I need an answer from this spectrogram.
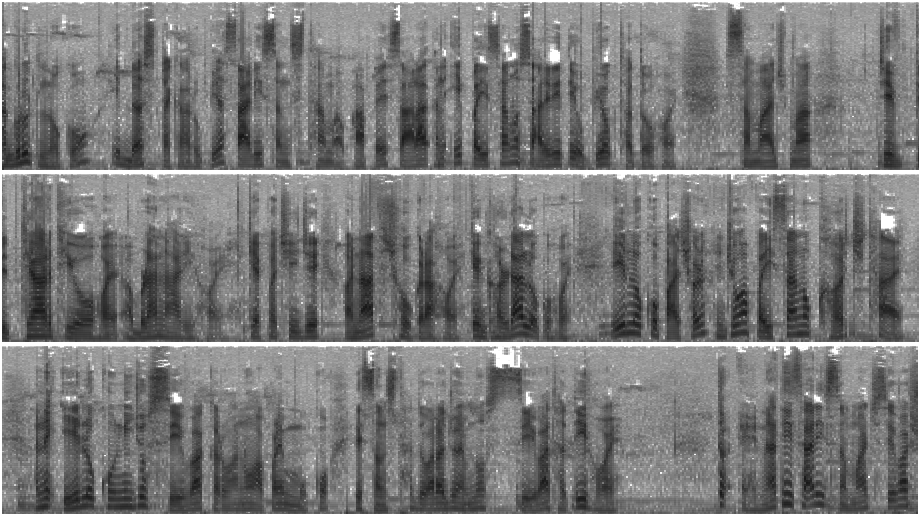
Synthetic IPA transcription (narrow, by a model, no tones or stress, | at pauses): əɡɾut̪lo̰ko | ed̪əsʈəka̰ɾupjasaɾisə̃nst̪ʰama̰apesaɾaəneʔepəjsanosaɾiɾit̪eupjoɡt̪ʰət̪oɦoj | səmad͡ʒmã | d͡ʒeʋɪd̪jaɾt̪ʰioɦojəbɽanaɾihojkepət͡ʃʰid͡ʒeənat̪t͡ʃʰokɾaɦojkeɡʱəɽalokoɦɔjelokopat͡ʃʰəɭd͡ʒoapəjsanokʰəɾt͡ʃt̪ʰaj | əneʔelokonid͡ʒoseʋakəɾʋanoapəɽ̃emukoesə̃nst̪ʰad̪ʋaɾad͡ʒoemno | seʋat̪ʰət̪iɦɔj | t̪oenat̪ʰisaɾisəmad͡ʒseʋa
